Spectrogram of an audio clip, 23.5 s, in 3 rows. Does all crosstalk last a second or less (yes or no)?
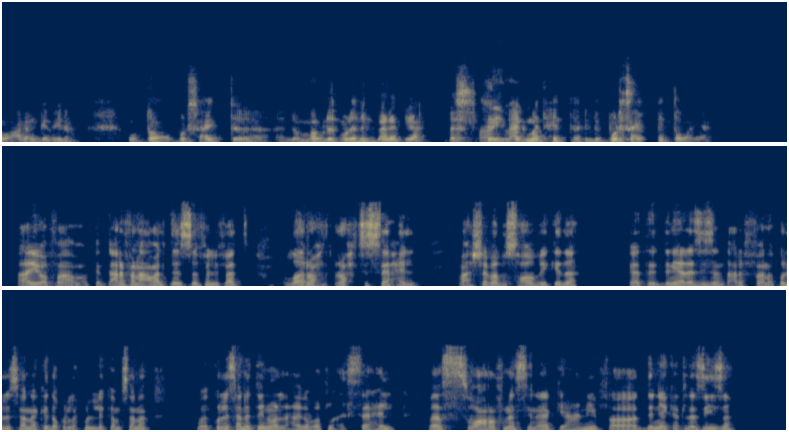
yes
